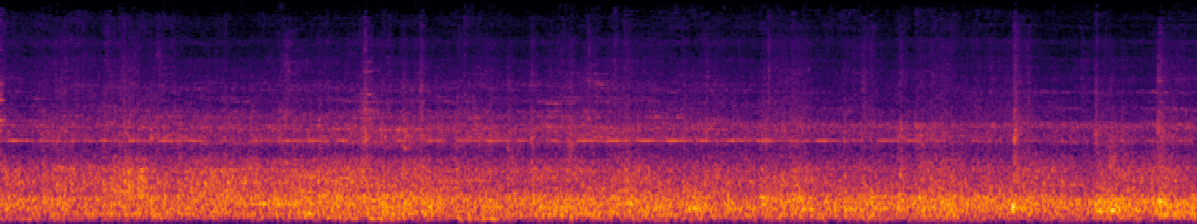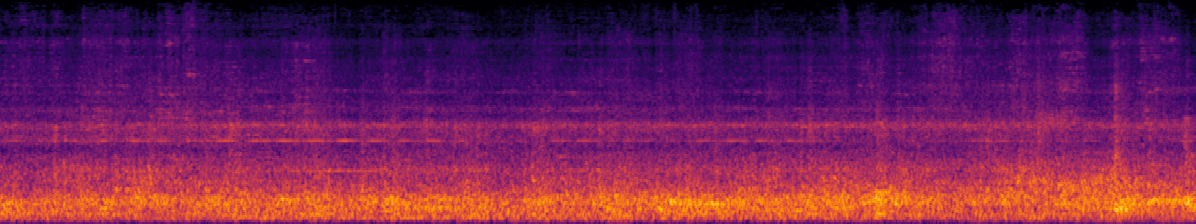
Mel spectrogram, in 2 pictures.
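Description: Double-stack intermodal freight train rolling past: a steady rumble of wheels on rail with scattered clicks and clacks. A thin, high, steady squeal runs over it for much of the time.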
